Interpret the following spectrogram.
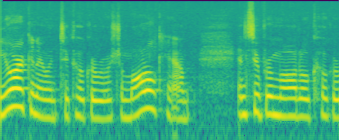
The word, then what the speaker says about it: Coco Rocha: So it was, I don't know how you pronounce the name in New York? Coco Rocha.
